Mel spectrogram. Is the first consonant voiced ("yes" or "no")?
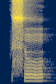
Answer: no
